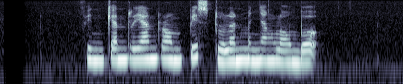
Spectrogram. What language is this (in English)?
Javanese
